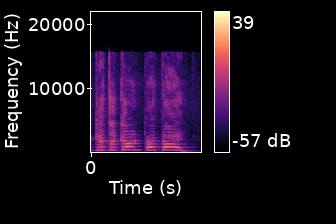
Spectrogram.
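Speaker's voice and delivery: very high falsetto yell for help; panicked shriek. Pretend. Comic panicked shout.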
